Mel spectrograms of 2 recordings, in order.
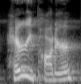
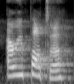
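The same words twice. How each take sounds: First: It is said in an American accent. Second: It is said in a British accent. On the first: "we say" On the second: "they say"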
